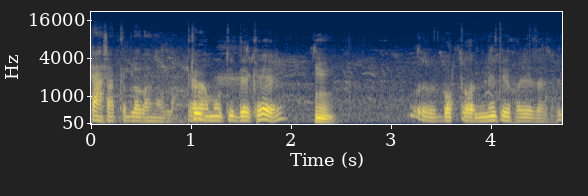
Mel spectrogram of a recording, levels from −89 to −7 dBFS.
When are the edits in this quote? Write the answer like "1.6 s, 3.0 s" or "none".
1.0 s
